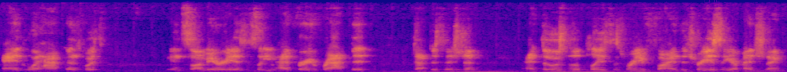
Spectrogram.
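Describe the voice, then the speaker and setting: A man debating a caller, explaining in a measured way and turning forceful when pressed. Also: mid-range voice, far from the mic, slight background noise, poor audio. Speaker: debater defending geology. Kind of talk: call-in debate.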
